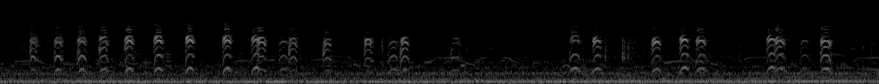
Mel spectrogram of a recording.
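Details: An Australian pied oystercatcher foraging among stranded seagrass wrack in the shallows of Peel Inlet, south of Perth, Western Australia, gives shrill piping notes in quick bursts, about three a second, pausing between runs, over a steady low rumble.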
